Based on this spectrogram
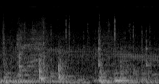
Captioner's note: whispers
